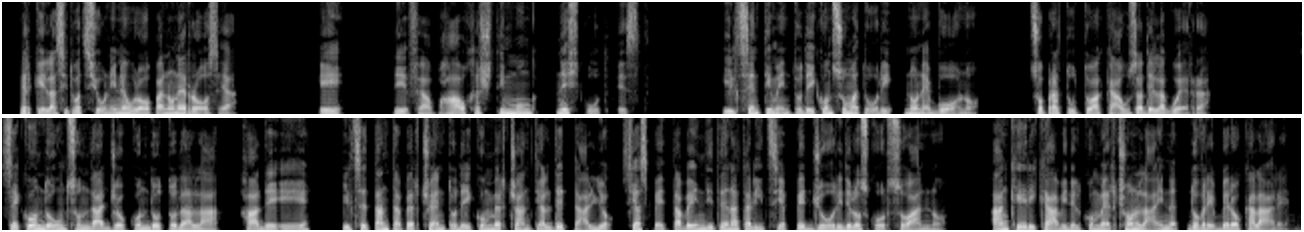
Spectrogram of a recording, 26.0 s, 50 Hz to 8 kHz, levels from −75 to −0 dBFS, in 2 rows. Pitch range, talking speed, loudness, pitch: 115-175 Hz, 125 wpm, -20 LUFS, 150 Hz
